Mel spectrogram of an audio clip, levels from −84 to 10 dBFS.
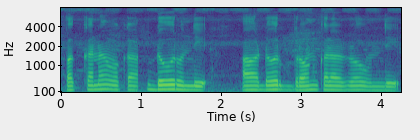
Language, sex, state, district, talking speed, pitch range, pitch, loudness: Telugu, male, Telangana, Hyderabad, 140 wpm, 140-150 Hz, 145 Hz, -16 LUFS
